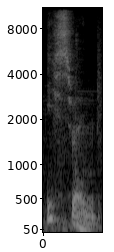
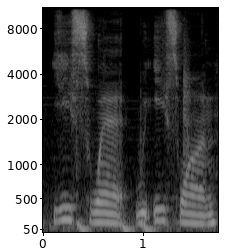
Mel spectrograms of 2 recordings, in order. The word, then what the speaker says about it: Yixuan: The fact that I actually pronounce her name Yixuan and not, like, Yiswan.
